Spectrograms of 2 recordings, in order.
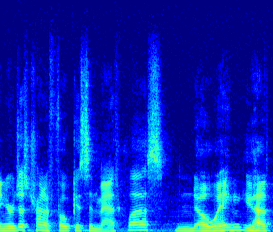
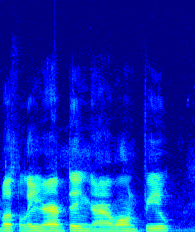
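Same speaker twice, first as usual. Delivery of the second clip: sports-star voice with a slight frog-like croak. Imitating Patrick Mahomes after hearing him: Patrick Mahomes impression, Kermit-like. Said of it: "a bit of a Kermit thing going".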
